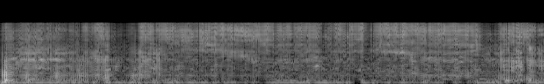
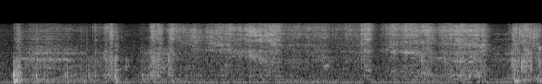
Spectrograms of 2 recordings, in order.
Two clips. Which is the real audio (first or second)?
second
